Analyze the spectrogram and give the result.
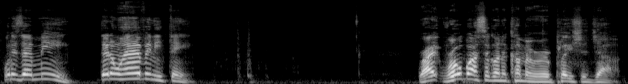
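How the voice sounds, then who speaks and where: A man with a fairly high voice preaches in a blunt, profane way, his pitch swinging widely as he presses each point. He keeps checking in with "right?" between lines. The sound is close and dry, with no room echo. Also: big pitch swings, moderate pace, fairly bright tone. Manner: emphatic, repeats "right?" as a check-in.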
